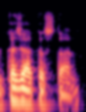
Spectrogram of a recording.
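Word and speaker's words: Kazakhstan: जेड ए के एच एस टी ए एन कजाकिस्तान तो इसको कजाकिस्तान बोले कजाकिस्तान के जस्ट नीचे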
